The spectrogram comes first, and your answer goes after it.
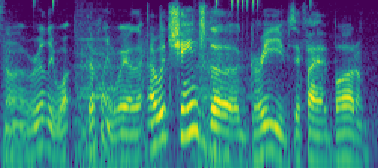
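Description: A man's voice: medium pitch, expressive, moderate pace, creaky, warm tone, slight background noise. A man giving casual, offhand commentary while playing a game, often correcting himself and muttering. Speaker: gameplay streamer.

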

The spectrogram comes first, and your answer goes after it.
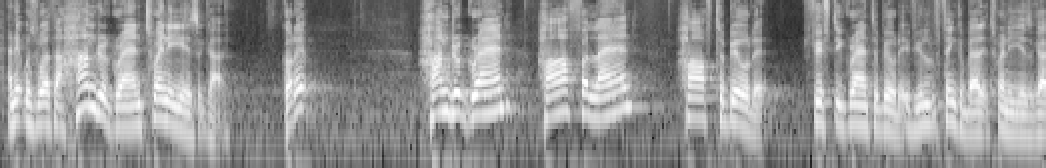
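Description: A man presenting a live seminar, animated and rhetorical, constantly checking in with his audience. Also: fairly high pitch, gravelly. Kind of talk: live property investment seminar.

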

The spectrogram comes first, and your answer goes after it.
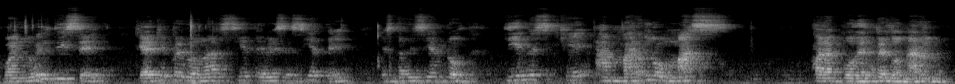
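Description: A man preaching a sermon, animated and often asking his congregation questions. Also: a little high, slow pace. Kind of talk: sermon with anecdotes and jokes. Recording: echoey hall recorded from far off, noisy.

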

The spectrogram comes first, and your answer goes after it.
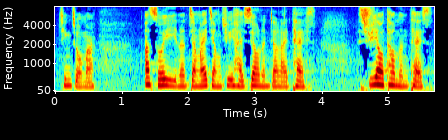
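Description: A Buddhist nun giving a conversational dharma lecture in a monastery hall, slipping in English words and often asking her listeners whether they follow. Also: medium pitch. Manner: conversational, mixing English words, frequent rhetorical checks.

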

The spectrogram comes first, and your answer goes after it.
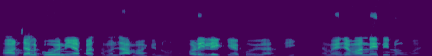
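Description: A man with a Punjabi accent playing a mild village father who keeps calming his wife. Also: on the high side, fast, phone-quality sound, lightly acted. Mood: placating. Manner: soothing, placating, mild. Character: calm village father, easygoing peacemaker. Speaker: father, dairy shop owner.

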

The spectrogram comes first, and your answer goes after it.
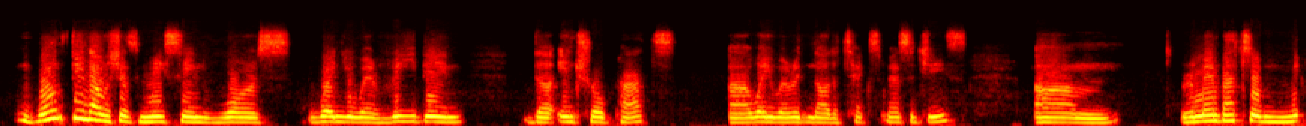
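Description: A man directing a table read, giving relaxed, encouraging notes with plenty of ums. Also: a little high, no echo. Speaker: film director. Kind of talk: casual feedback after a table read. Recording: dull lo-fi dry audio.

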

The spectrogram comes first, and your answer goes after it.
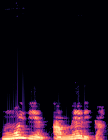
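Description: A woman's voice: medium pitch, expressive, narrow, tinny audio. A woman teacher with a Mexican accent, patiently guiding first graders through a reading lesson, stretching out words for them to follow. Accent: Mexican Spanish. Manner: patient and warm, drawing out words slowly for children to read along. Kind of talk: slow, encouraging reading lesson to young children.

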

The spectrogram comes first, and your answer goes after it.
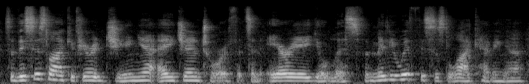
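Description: A lowish, slightly mellow female voice at a fairly quick pace. The speaker, a tech presenter in her forties with a pre-sales role, gives an energetic, emphatic, conversational explainer about product announcements.

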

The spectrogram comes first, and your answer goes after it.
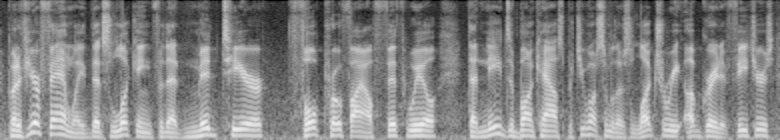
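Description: On an outdoor sales lot, a man in his forties gives a walkaround review of an RV through a lapel mic. He speaks briskly in a mid-range voice with few pauses, keeping his salesman patter casual and upbeat.

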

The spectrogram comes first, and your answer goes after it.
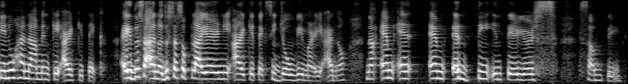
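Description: Woman vlogger from the Philippines, slightly high voice, eager and chatty while walking through her new home, handheld mic. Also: moderate pace. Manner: excited, chatty, filler-heavy, switching between Tagalog and English. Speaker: vlogger giving a house tour. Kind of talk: casual chatty house-tour vlog.

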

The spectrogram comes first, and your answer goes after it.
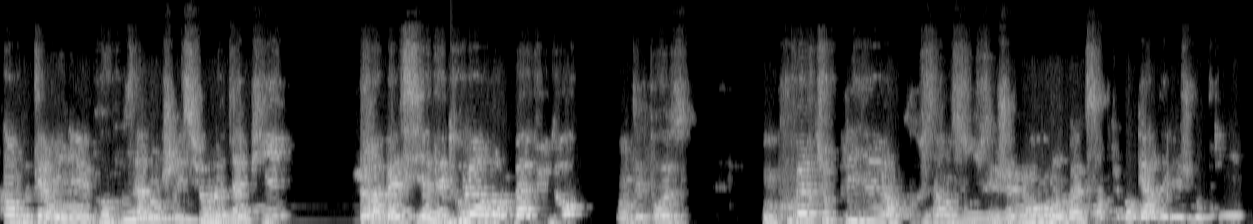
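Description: A woman yoga teacher guiding a class with slow, calm spoken cues and pauses. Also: sits high. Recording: roomy, from a distance. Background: soft music.

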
